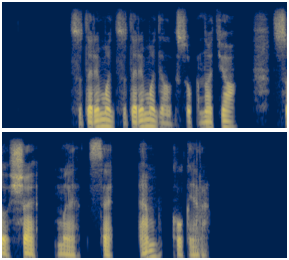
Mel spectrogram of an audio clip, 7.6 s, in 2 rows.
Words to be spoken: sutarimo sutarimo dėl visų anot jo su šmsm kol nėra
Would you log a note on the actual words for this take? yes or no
no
